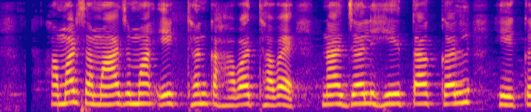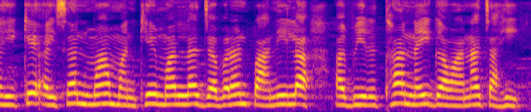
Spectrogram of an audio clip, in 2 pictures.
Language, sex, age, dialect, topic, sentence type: Chhattisgarhi, female, 18-24, Western/Budati/Khatahi, agriculture, statement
